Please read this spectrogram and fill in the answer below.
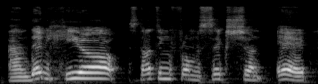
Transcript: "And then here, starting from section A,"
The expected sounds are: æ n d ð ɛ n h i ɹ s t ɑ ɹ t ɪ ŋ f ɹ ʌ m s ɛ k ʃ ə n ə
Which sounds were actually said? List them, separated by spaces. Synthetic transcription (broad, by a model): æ n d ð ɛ n h i ɹ s t ɑ ɹ t ɪ ŋ f ɹ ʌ m s ɛ k ʃ ə n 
